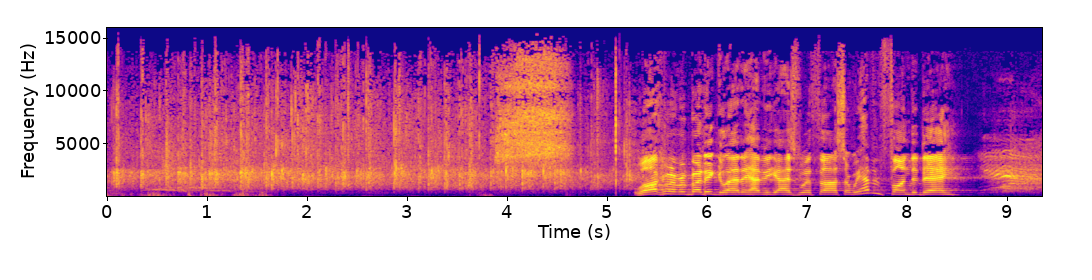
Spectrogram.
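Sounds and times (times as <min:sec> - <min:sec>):
church audience applauding to welcome a preacher: 0:00.0 - 0:05.8
faint cheer or voice: 0:00.3 - 0:01.7
speech: 0:05.3 - 0:08.6.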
